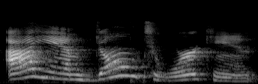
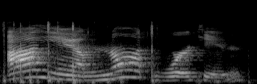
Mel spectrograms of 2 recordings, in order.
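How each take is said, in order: First: Slow, louder example with "don't" left in; wrong sentence, slow and loud. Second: Slow, louder, "not" clearly in place of "don't"; corrected sentence, slow and loud. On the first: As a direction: read the error out clearly for correction. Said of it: "Tira esse don't daqui". (frase errada, devagar e alta, com "don't") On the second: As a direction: model the correct form deliberately. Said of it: "adiciona a partícula negativa". (frase corrigida, devagar e alta, com "not") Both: Shown as a demonstration.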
